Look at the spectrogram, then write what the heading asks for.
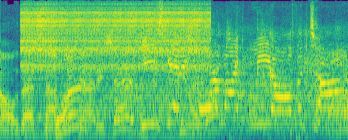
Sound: buzzer

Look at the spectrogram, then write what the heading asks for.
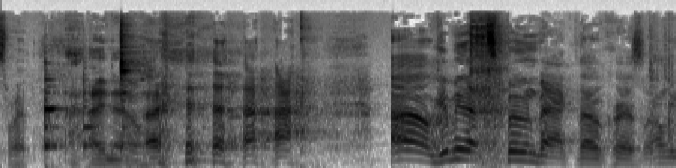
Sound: laugh

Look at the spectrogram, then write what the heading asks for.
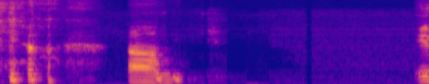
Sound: laughs

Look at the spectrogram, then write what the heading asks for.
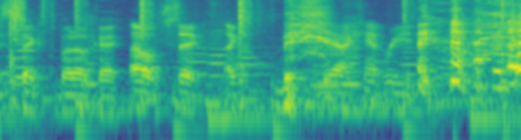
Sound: wheeze; laughter

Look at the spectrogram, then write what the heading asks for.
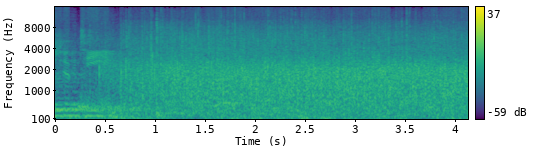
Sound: applause

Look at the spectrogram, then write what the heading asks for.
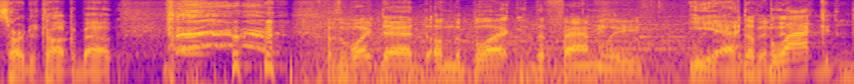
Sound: laughs

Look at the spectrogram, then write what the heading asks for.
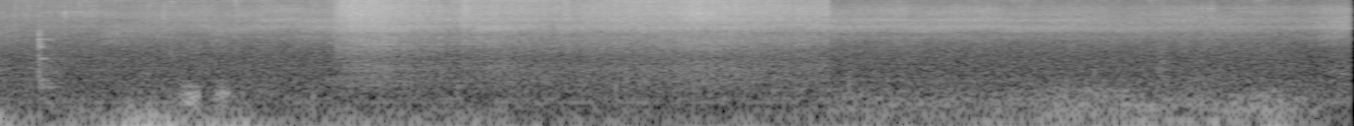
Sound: sizzling Sounds

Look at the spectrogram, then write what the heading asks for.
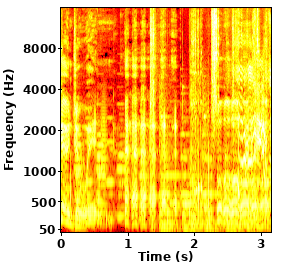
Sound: both laugh

